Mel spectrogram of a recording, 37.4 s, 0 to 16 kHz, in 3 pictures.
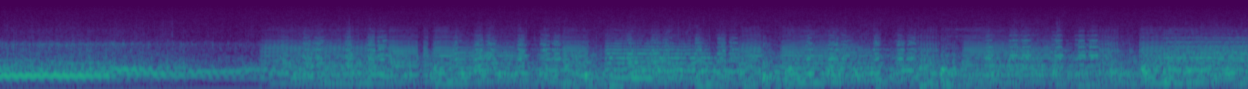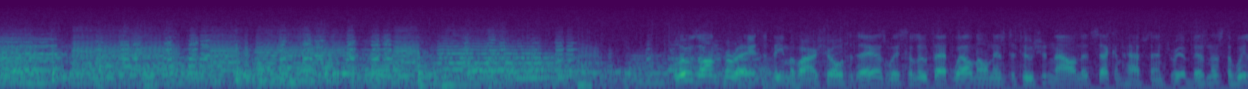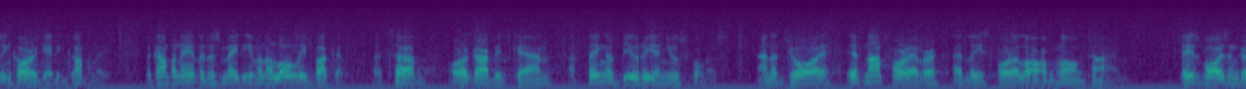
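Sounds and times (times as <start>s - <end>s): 
loud steel mill whistle blowing: 0.0s - 20.2s
speech: 20.2s - 36.2s, 36.8s - 37.4s.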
